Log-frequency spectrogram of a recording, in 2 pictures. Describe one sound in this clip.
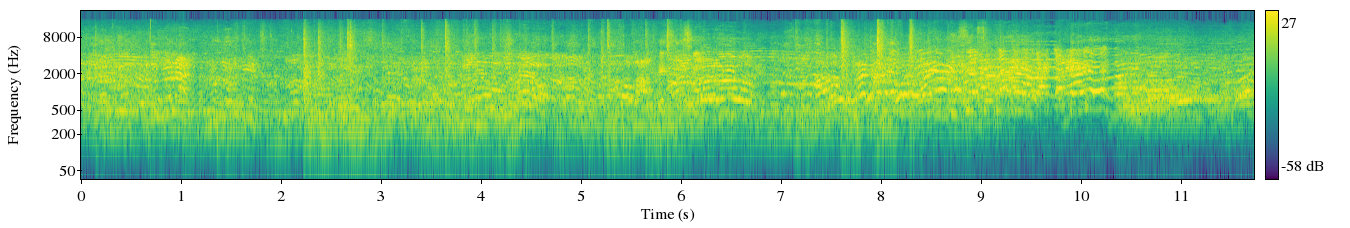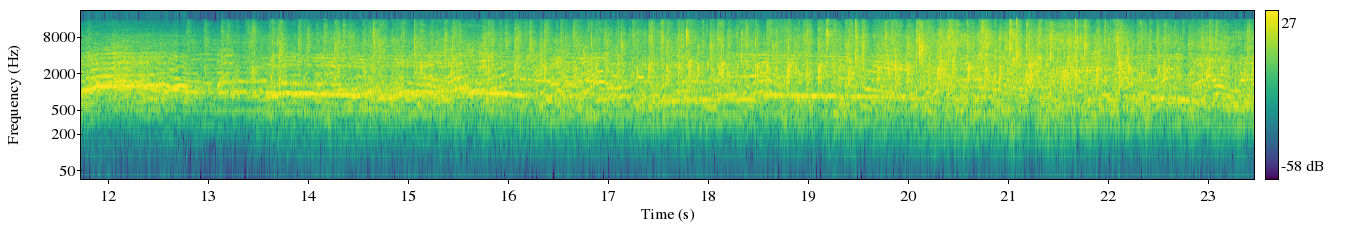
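A crowd of spectators cheers and shouts close by outdoors.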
